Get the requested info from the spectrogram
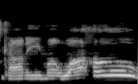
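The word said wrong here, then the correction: Conemaugh: Where the hell were you guys from? – Kanema. – There you go.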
